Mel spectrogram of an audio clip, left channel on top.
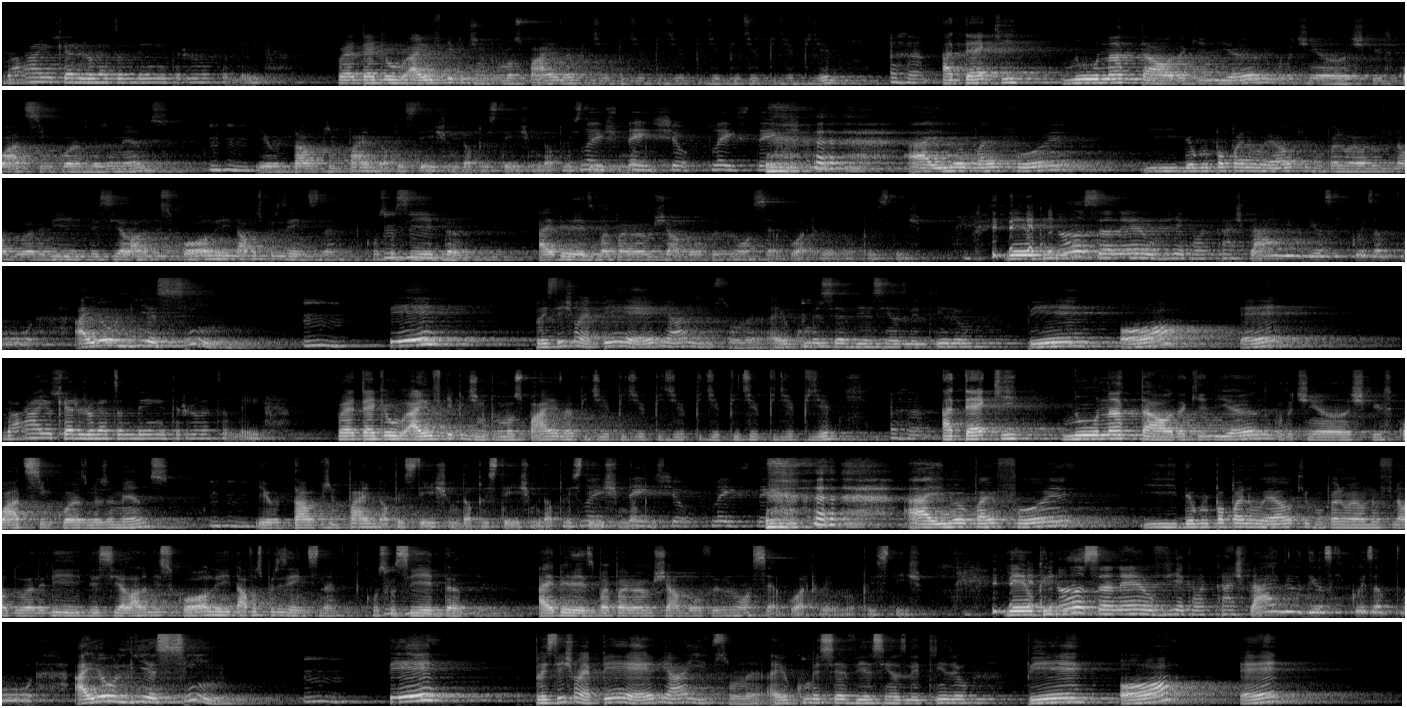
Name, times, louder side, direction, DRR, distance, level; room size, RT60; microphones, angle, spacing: voice 1, 0.0-2.6 3.4-8.4 9.4-10.2 10.6-15.7 16.6-20.4 21.7-24.8 25.4-31.5 31.8-32.7 33.4-37.2 37.7-37.8 38.1-44.4 46.0-46.5 47.4-51.8 52.3-52.9 53.3-53.9 54.5-54.9, right 2 dB, 45° right, 10 dB, 0.5 m, -23 dB
voice 2, 8.9-9.3 16.1-16.5 19.8-21.9 31.9-32.5 37.7-38.4 45.1-45.6 50.1-50.4, left 3 dB, 25° left, 8 dB, 0.4 m, -30 dB
12.0 x 11.0 x 7.7 m, 2.7 s
head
